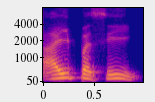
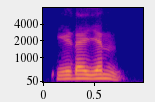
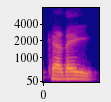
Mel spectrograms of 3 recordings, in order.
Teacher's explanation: ஐகாரக் குறுக்கம் தனக்கு இரண்டு மாத்திரை அந்த இரண்டு மாத்திரையிலிருந்து ஒன்றரை மாத்திரையாகவும் ஒரு மாத்திரையாகவும் குறைந்து ஒலிக்கக்கூடியது உதாரணத்துக்கு பார்த்தீங்க அப்படின்னா ஐப்பசி அது ஒன்றை மாத்திரை இடையன் ஒரு மாத்திரை கடை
